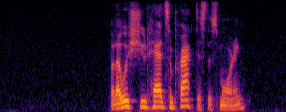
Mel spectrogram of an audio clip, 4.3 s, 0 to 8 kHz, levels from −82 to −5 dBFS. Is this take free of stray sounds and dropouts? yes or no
yes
